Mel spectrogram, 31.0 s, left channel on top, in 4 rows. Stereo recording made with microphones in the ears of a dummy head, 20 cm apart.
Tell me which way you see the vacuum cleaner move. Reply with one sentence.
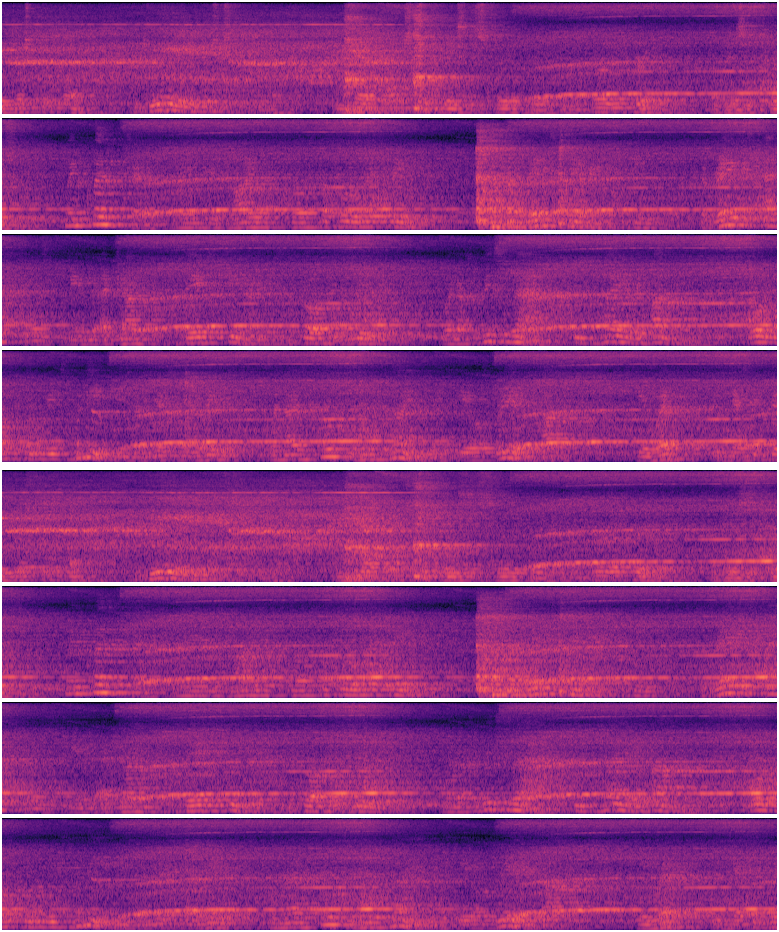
In this clip you hear the vacuum cleaner move to the left.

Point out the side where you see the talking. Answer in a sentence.
You can hear the talking on the left.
